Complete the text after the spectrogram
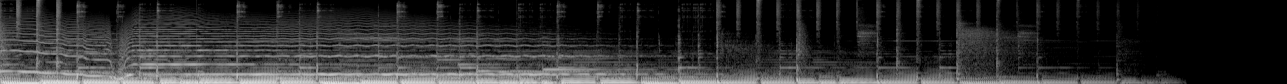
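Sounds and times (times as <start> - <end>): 
Moog synthesizer lead: 0.0 - 8.2.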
